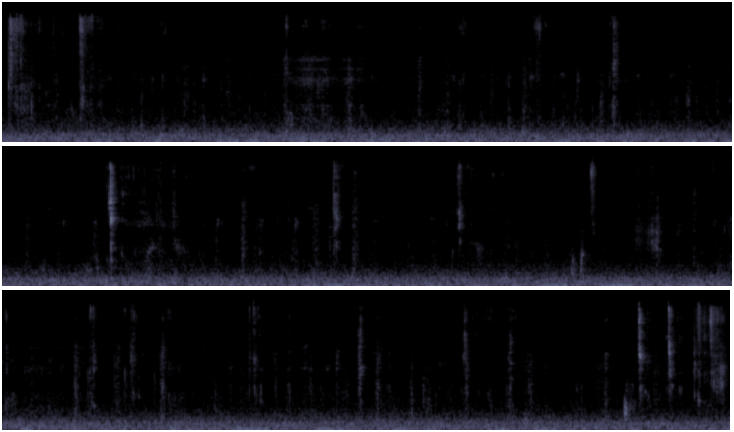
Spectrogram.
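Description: Close-up eating: bites and chewing through a crispy fried tortilla shell of a smash burger taco, with many small irregular crunches and one sharper crunch near the middle. A low steady hum runs underneath.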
